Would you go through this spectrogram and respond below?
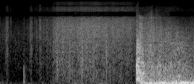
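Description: A brief hiss builds up, then a sudden loud boom bursts out and rumbles to the end: a Minecraft creeper exploding.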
